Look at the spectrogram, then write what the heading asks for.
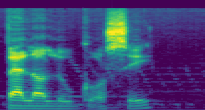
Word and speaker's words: Béla Lugosi: So, and then I talked about just an example, the name Béla Lugosi, pronounced like that, which is well, to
